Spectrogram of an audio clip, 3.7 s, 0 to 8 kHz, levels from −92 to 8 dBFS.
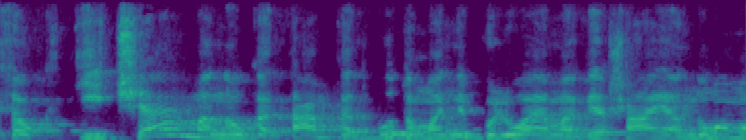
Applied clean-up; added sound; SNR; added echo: none; none; none; none.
